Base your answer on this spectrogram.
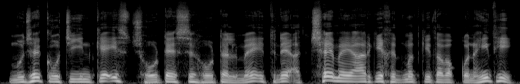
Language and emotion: Urdu, surprised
